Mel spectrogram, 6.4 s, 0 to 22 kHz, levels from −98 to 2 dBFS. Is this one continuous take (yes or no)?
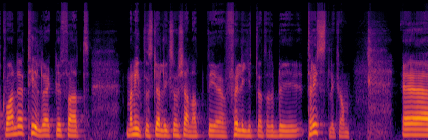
yes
